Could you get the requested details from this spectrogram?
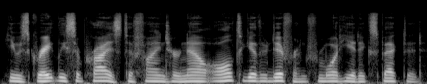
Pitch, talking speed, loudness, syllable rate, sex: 145 Hz, 210 wpm, -19 LUFS, 6.0 syllables/s, male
